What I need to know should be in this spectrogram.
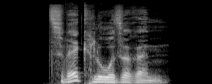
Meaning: inflection of zwecklos: 1. strong genitive masculine/neuter singular comparative degree 2. weak/mixed genitive/dative all-gender singular comparative degree
- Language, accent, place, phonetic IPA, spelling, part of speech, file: German, Germany, Berlin, [ˈt͡svɛkˌloːzəʁən], zweckloseren, adjective, De-zweckloseren.ogg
